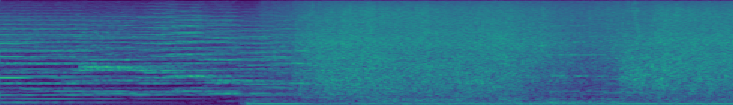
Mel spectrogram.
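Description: Sea waves wash onto the shore near the Gaiola underwater park in Posillipo in a loud, steady roar, with a surge near the end. A low droning hum plays for the first few seconds before the surf takes over.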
